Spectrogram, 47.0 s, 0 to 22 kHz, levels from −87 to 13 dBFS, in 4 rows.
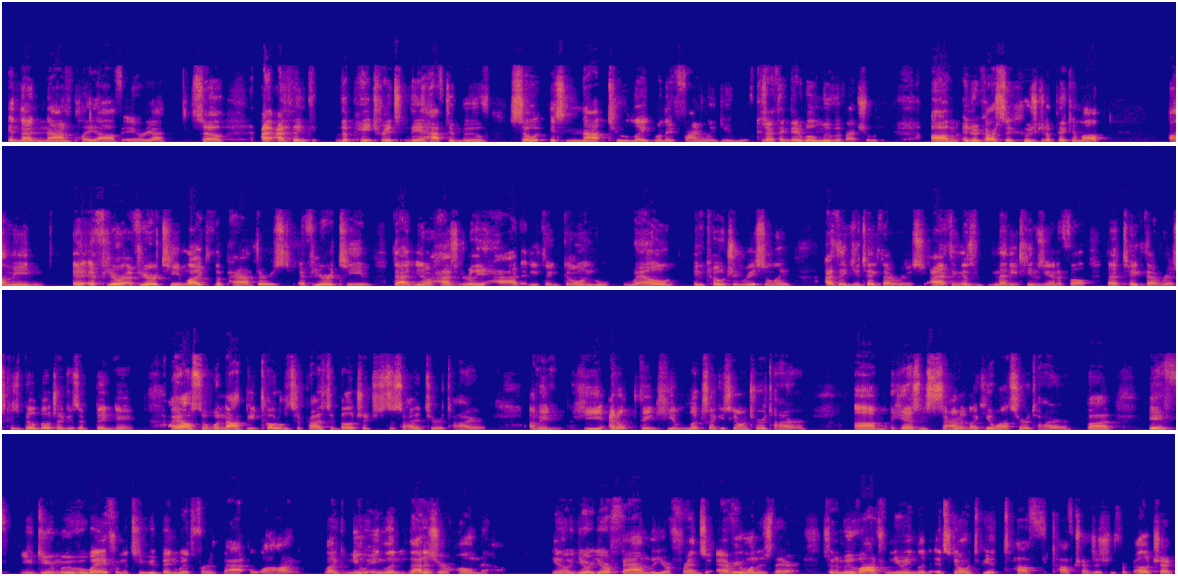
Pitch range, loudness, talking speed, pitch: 125-160 Hz, -28 LUFS, 225 wpm, 135 Hz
